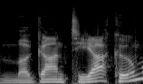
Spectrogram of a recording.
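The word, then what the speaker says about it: Mogontiacum: moved over near uh magantiakum that's how i choose to pronounce that and as you can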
